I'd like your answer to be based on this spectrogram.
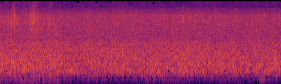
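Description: River water flows along a muddy bank during a mudlarking outing, a steady, close, broadband rushing wash with no pauses and no voices.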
